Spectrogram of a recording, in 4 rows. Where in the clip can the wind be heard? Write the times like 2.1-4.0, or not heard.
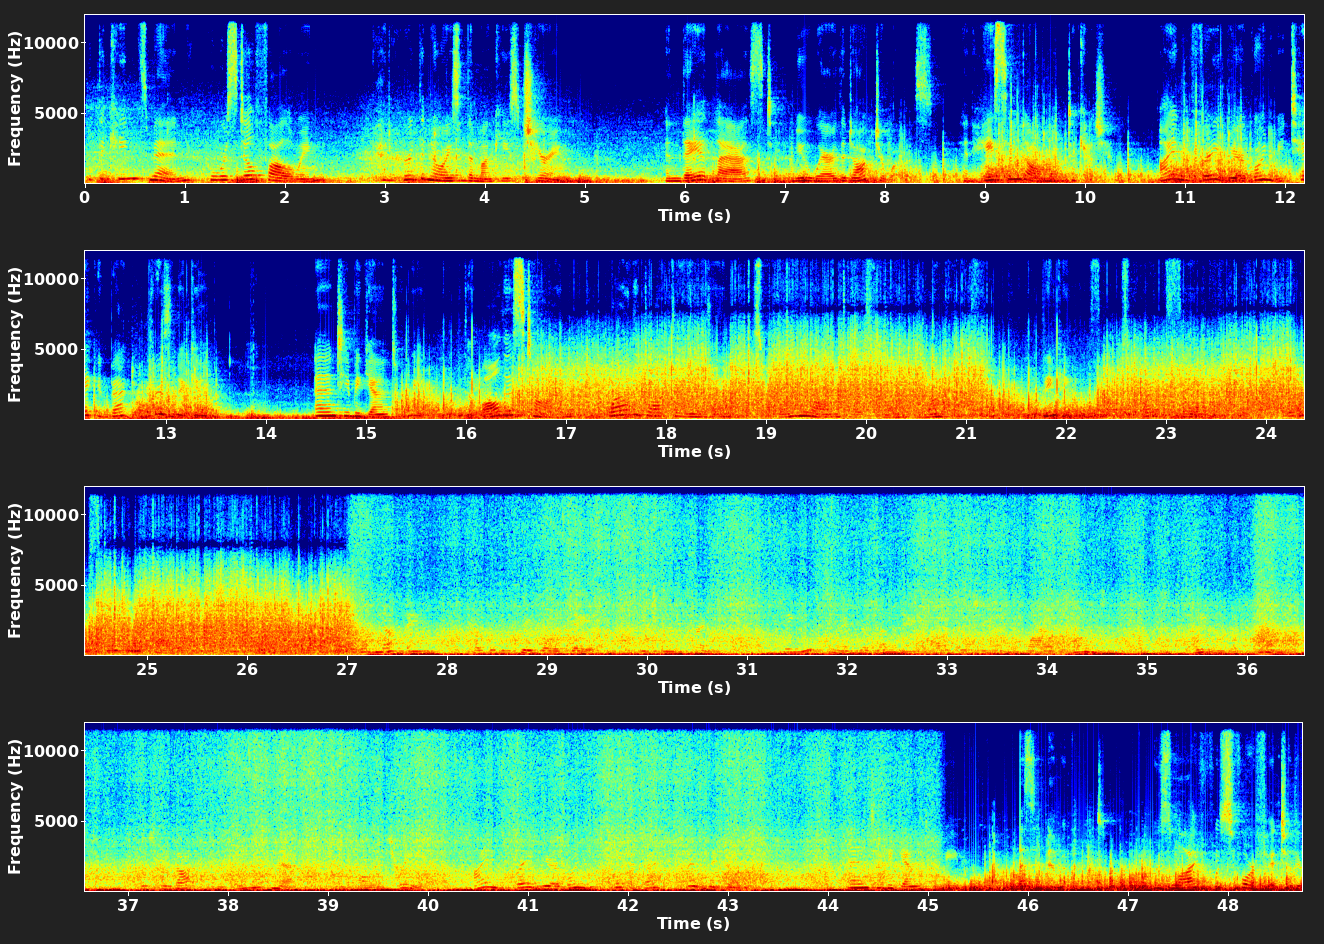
0.0-48.7.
